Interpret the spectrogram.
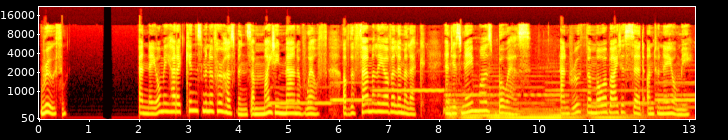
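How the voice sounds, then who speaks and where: A woman narrator reading scripture as a scripted dramatized story, in a measured, solemn storytelling manner. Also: fairly high pitch. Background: music.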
